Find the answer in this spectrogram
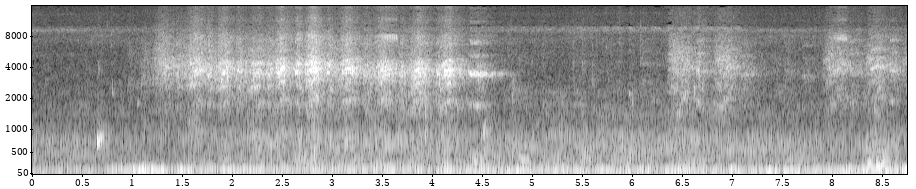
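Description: Small birds chirping and twittering high and fast for a few seconds, starting about a second in, with shorter bursts of twittering later, over a faint low outdoor rumble.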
